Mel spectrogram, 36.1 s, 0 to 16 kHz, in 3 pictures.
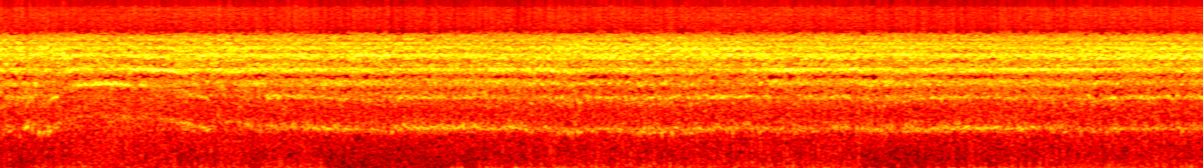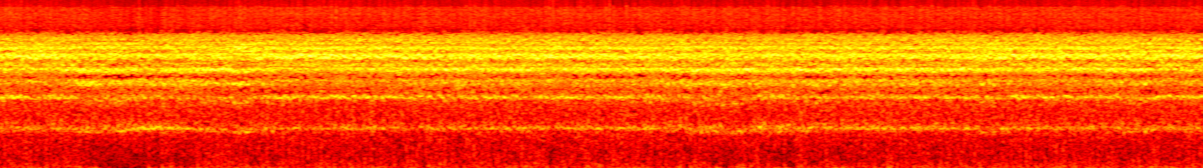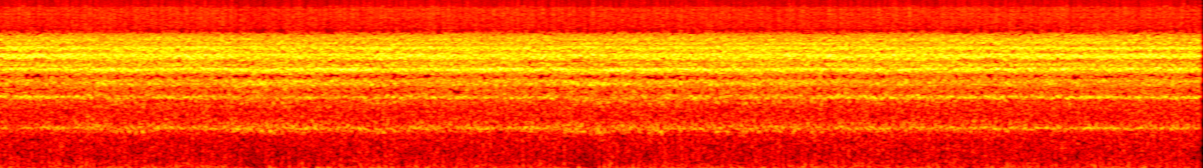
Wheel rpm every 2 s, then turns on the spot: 270, 240, 220, 220, 220, 230, 220, 230, 230, 230, 230, 230, 230, 230, 230, 220, 230, 230.
none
